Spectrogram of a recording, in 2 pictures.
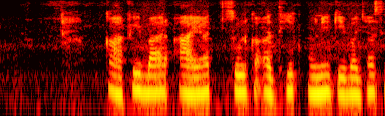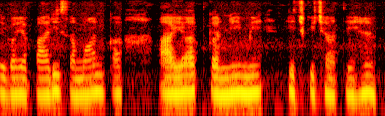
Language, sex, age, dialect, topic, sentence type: Hindi, female, 31-35, Marwari Dhudhari, banking, statement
